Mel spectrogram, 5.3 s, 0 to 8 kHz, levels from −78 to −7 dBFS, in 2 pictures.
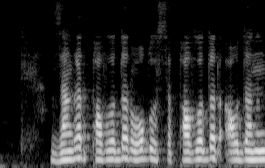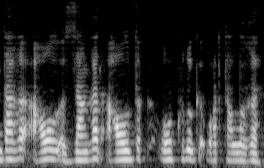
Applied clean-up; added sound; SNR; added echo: none; none; none; none.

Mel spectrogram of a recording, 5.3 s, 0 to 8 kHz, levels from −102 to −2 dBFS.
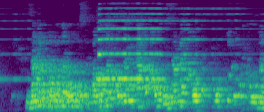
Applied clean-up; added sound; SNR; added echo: classical method WPE with log-MMSE.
